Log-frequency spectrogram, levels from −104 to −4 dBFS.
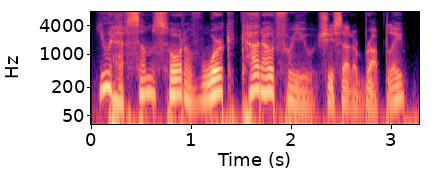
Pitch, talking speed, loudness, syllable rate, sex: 120 Hz, 240 wpm, -21 LUFS, 5.0 syllables/s, male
